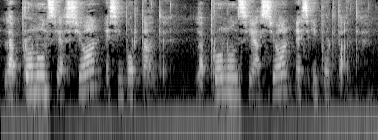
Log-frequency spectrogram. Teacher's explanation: So every single syllable is stressed in the same way.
